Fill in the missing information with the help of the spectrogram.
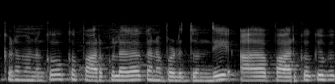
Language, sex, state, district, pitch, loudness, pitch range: Telugu, female, Andhra Pradesh, Srikakulam, 195 Hz, -24 LUFS, 185-210 Hz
